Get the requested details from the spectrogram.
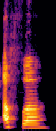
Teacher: Kalau bunyi affa maksudnya nun tu dah masuk kat fa terus dah. Nun tu automatik masuk dah. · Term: idgham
